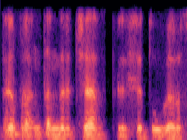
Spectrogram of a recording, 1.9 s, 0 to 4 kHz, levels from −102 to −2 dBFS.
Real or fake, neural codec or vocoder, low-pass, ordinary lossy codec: fake; autoencoder, 48 kHz, 128 numbers a frame, DAC-VAE, trained on Japanese speech; 3.6 kHz; AAC, 32 kbps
